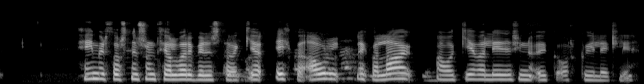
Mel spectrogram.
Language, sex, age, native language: Icelandic, female, 30-39, Icelandic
